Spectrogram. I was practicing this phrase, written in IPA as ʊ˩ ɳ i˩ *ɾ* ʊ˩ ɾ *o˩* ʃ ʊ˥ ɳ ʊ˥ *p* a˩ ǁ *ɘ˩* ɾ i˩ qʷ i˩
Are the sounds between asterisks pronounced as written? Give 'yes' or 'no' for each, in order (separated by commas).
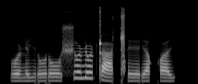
yes, yes, no, no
